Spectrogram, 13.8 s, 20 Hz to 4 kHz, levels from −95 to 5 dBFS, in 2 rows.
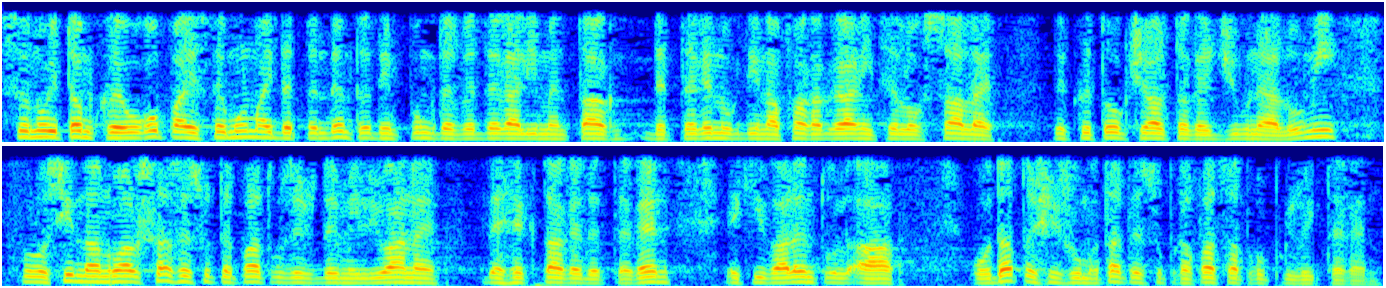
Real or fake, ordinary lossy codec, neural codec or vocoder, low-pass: real; none; none; 3.6 kHz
